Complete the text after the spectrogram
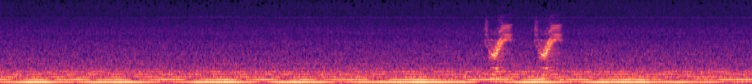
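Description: Aircraft engines hum steadily in a low, pulsing drone.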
